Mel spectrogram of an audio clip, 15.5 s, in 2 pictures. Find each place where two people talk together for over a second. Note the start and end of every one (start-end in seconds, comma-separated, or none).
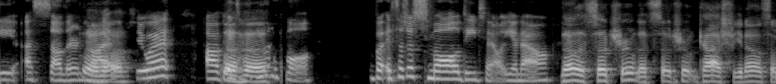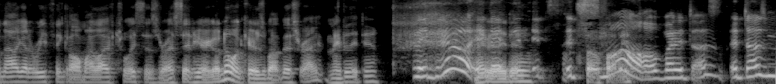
12.5-14.1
